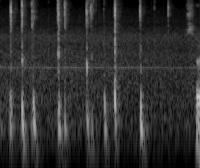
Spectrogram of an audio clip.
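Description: Typing on a computer keyboard: quick, irregular key clicks, about half a dozen a second.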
